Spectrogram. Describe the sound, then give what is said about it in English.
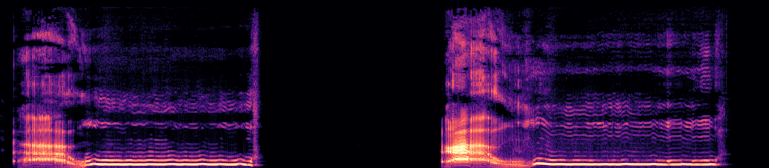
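A person imitates a wolf howling at the sky, as if acting like a werewolf: two long, loud howls separated by a pause, each rising quickly at the start, then holding a wavering, tuneful tone before cutting off. “I am definitely more beast than man. I'm looking up at the sky and I'm just howling.”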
